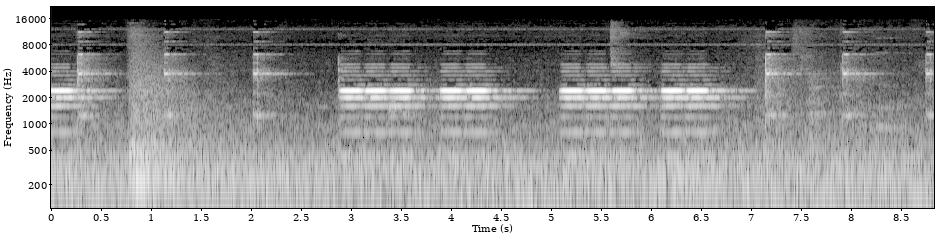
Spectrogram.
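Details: Repeating groups of three high-pitched electronic beeps with other tones in the background, from an intensive care unit monitor alarm.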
